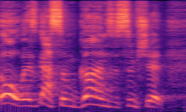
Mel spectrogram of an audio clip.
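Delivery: bad put-on New York accent. Griping about an actor's casting, mimicking his line in a shitty New York accent. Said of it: "like a shitty New York accent".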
